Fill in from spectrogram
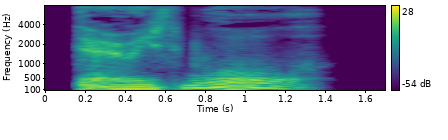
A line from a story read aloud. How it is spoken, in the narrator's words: Mappo grunted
